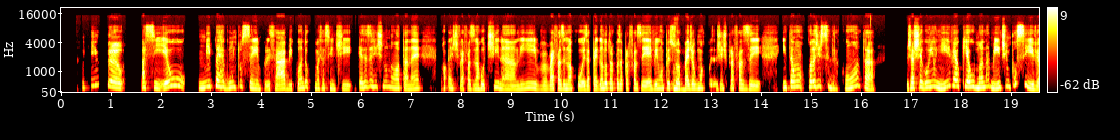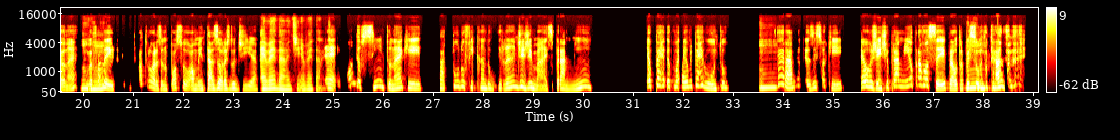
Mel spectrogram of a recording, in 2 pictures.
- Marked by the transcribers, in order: chuckle
- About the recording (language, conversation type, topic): Portuguese, podcast, Como você prioriza tarefas quando tudo parece urgente?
